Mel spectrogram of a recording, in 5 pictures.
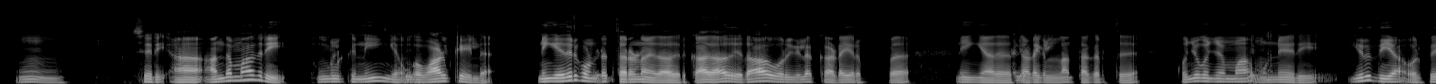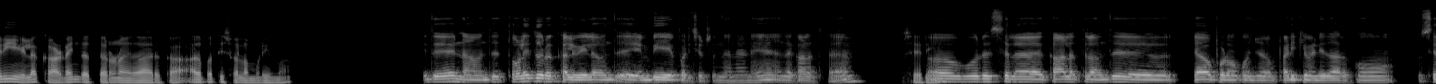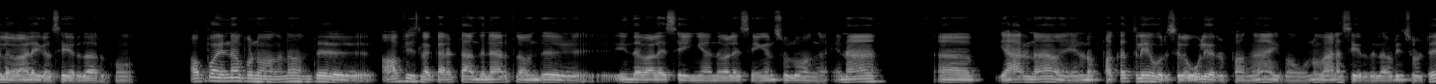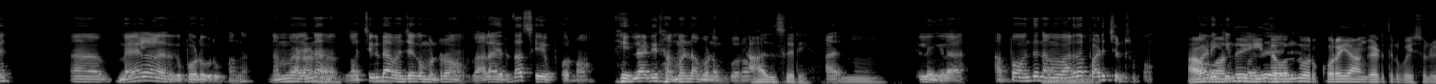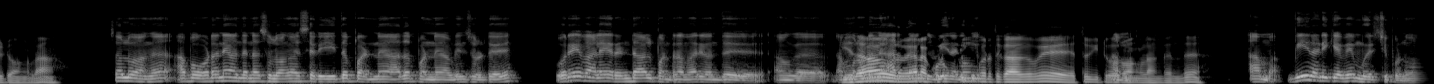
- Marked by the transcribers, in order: other noise; unintelligible speech; laughing while speaking: "இல்லாட்டி நம்ம என்ன பண்ணப்போறோம்"; other background noise
- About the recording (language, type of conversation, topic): Tamil, podcast, சிறு மகிழ்ச்சிகளையும் பெரிய இலக்குகளையும் ஒப்பிடும்போது, நீங்கள் எதைத் தேர்வு செய்கிறீர்கள்?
